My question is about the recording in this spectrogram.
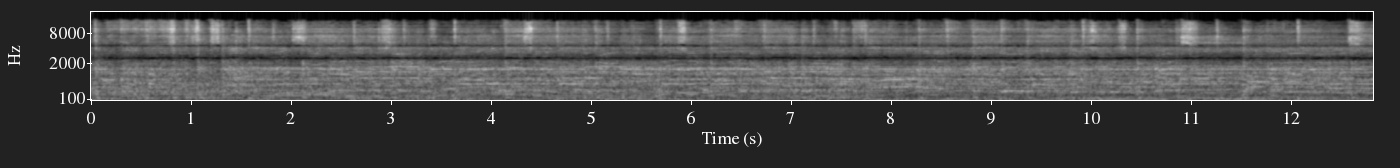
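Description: Rock band playing live: electric guitars and drums at a steady, full level.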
